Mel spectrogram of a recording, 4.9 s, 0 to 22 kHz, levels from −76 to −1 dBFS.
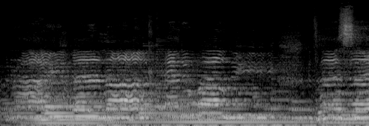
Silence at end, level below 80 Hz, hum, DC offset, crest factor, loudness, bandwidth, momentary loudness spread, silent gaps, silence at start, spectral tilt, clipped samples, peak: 0 s; -38 dBFS; none; under 0.1%; 14 dB; -26 LUFS; 18 kHz; 8 LU; none; 0 s; -5.5 dB/octave; under 0.1%; -12 dBFS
